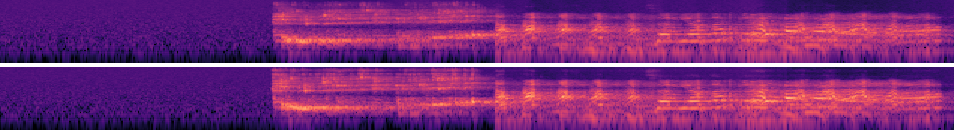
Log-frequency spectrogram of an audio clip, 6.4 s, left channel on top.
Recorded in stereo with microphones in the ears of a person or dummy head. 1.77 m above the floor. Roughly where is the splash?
Right.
